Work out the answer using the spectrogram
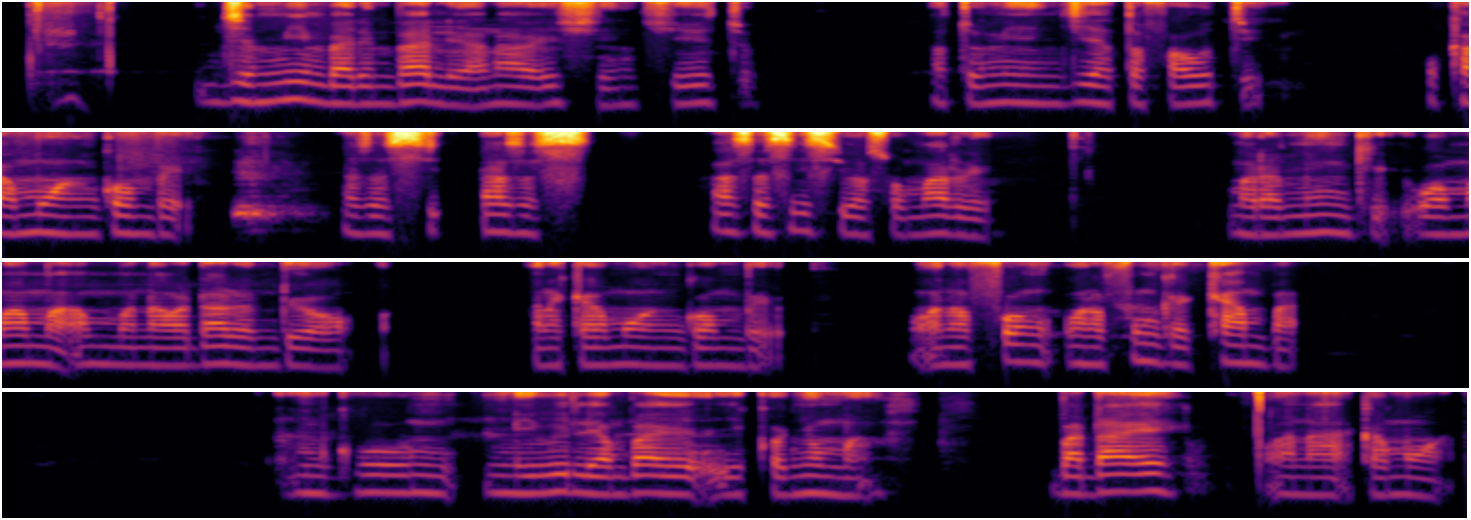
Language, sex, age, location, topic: Swahili, male, 25-35, Wajir, agriculture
